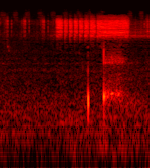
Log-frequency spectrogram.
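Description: An insect's high-pitched, rapidly pulsing trill starts about a second in, with two faint clicks during it.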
